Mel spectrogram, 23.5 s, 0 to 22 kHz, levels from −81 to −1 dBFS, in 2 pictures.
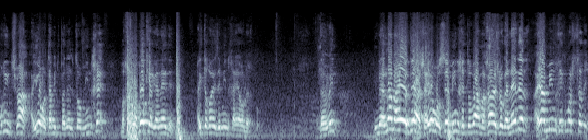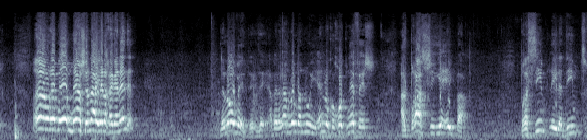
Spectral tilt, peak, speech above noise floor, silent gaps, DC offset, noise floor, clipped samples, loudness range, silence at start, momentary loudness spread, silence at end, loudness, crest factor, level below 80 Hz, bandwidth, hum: -5 dB/octave; 0 dBFS; 27 dB; none; under 0.1%; -36 dBFS; under 0.1%; 7 LU; 0 s; 12 LU; 0 s; -10 LUFS; 10 dB; -34 dBFS; 15 kHz; none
